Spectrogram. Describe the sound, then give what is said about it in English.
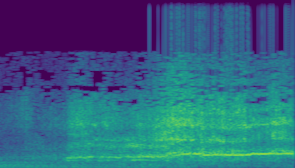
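Car tires screech loudly as a car makes a hard turn onto a frontage road leading to residential track homes, a sustained, rising squeal lasting a couple of seconds over rushing engine and road noise, intense. “I made a hard turn onto the frontage road leading to the residential track homes.”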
